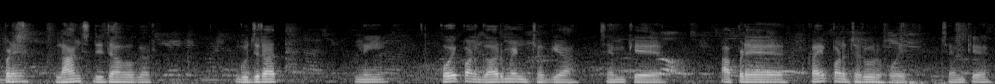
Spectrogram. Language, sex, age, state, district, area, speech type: Gujarati, male, 18-30, Gujarat, Junagadh, urban, spontaneous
